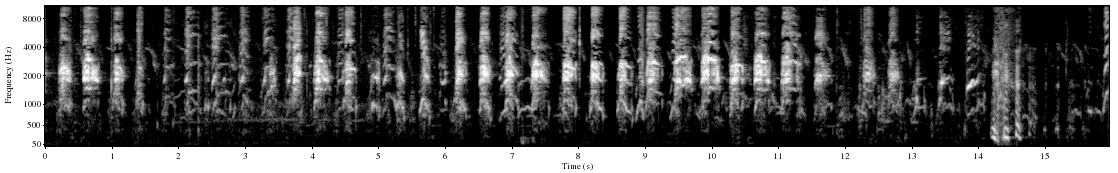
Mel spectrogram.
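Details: Bottle-fed orphan puppies, five in the litter, left motherless at six days old after dog thieves took the mother. A steady run of sharp, high yelps repeats more than twice a second, with one low thump near the end.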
